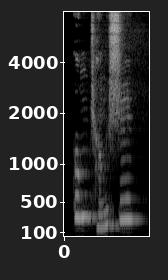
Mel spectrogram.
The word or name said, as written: gongchengshi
